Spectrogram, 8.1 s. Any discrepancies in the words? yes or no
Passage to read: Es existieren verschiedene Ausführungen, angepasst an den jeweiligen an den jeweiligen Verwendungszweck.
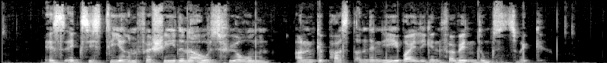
yes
